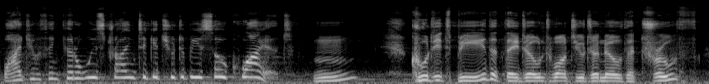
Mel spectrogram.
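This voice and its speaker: A man's voice: high voice, sing-song, moderate pace. A man voicing a sly, ghoulish horror host who teases his listeners in a mock-sinister way. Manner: mock-sinister, teasing, chuckling.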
